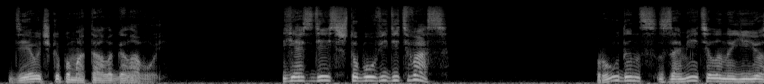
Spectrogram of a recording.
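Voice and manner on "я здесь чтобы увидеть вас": lightly voiced young girl. Angel girl answers.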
